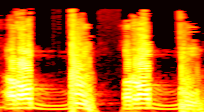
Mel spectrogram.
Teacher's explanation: Теперь буква ра с фатхой. Фатха приобретает оттенок о. · Далее стоит буква ба, удвоенная с даммой.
